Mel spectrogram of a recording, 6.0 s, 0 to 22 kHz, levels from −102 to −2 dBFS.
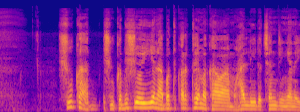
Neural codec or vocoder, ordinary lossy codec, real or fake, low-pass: none; AAC, 48 kbps; real; 19.8 kHz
